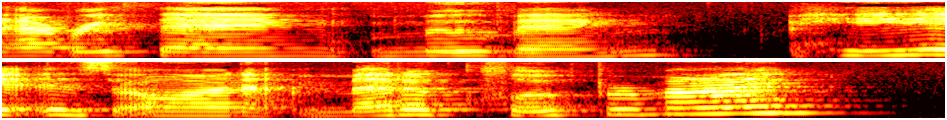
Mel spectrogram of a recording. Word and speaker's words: metoclopramide: moving, he is on metoclopramide. Metoclopramide, I believe is how you pronounce it, which is this one that he was trying to break in just a minute ago.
